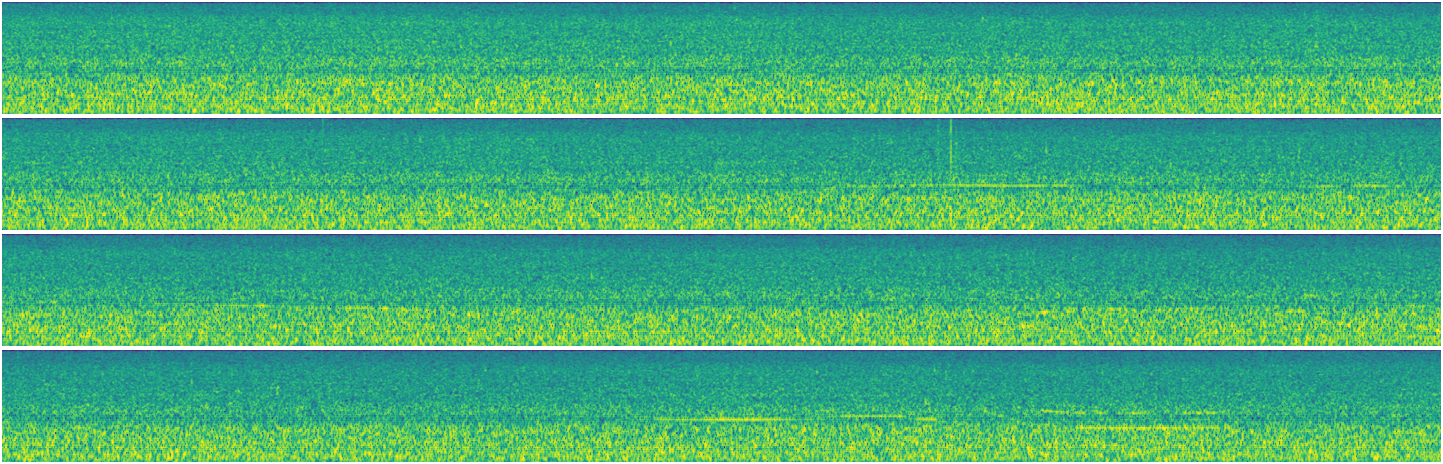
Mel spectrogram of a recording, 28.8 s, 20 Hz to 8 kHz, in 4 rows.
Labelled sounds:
11.9	12.2	humpback whale, 1.2 to 1.3 kHz
24.8	26.1	humpback whale, 1.1 to 1.3 kHz
26.8	27.2	humpback whale, 0.91 to 1.6 kHz

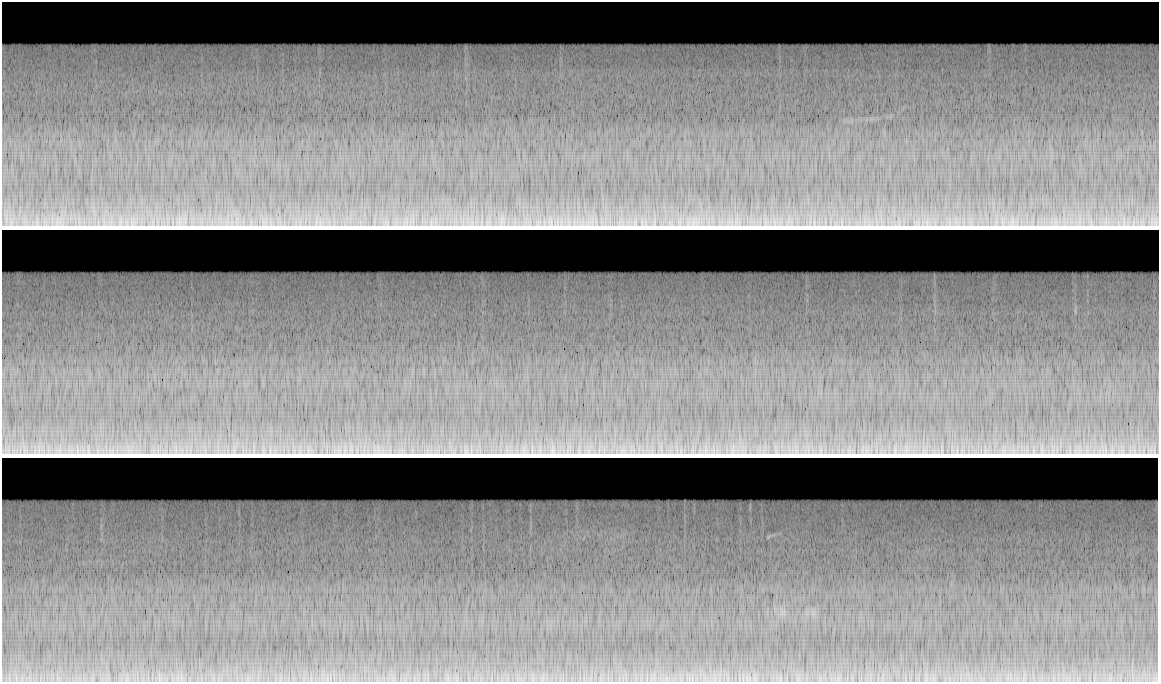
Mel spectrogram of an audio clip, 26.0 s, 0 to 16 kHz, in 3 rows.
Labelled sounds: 6.3	6.7	killer whale, southern resident, 2.1 to 2.3 kHz

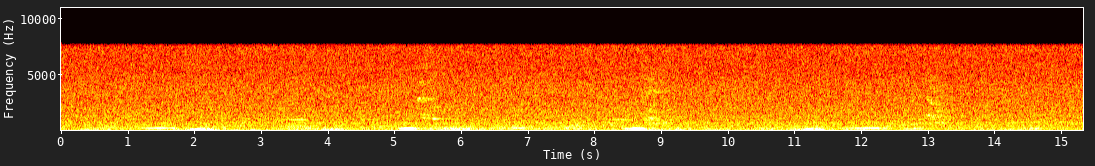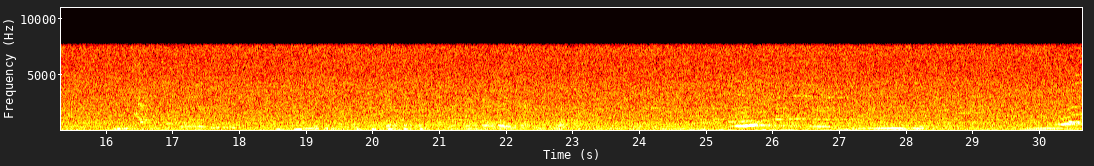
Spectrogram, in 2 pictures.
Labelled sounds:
3.3	3.7	humpback whale, 0.90 to 1.0 kHz
5.3	5.8	humpback whale, 0.99 to 3.1 kHz
8.2	9.0	humpback whale, 0.93 to 1.2 kHz
25.3	25.8	humpback whale, 0.80 to 0.93 kHz
26.2	26.5	humpback whale, 0.99 to 1.1 kHz

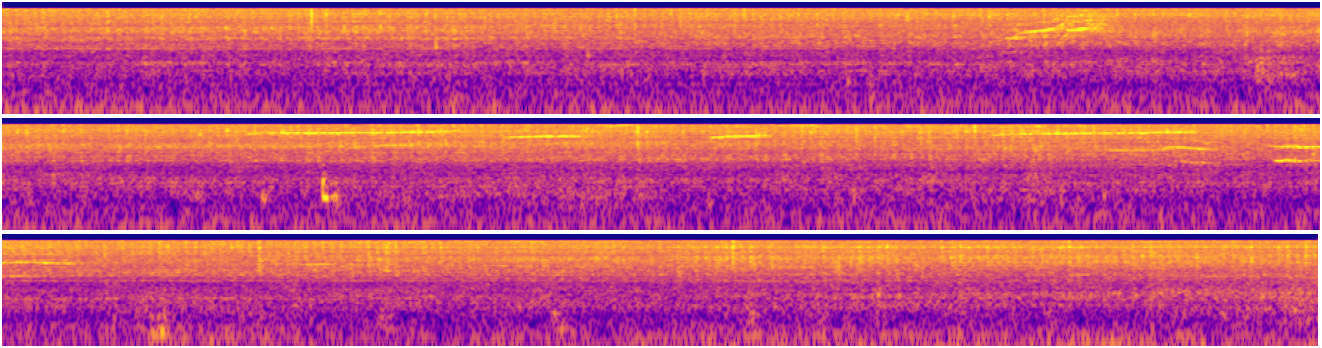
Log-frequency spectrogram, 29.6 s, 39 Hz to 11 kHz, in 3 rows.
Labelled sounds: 11.6	14.3	killer whale, 2.0 to 6.1 kHz
15.1	15.7	killer whale, 3.7 to 4.8 kHz

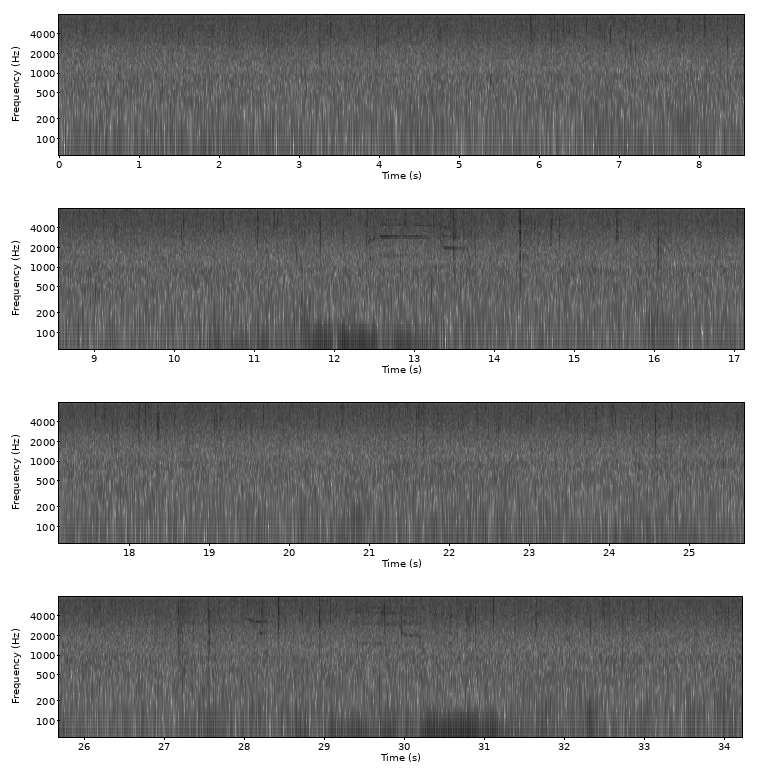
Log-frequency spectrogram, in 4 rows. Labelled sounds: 12.6	13.7	killer whale, northern resident, G clan, 1.4 to 4.5 kHz
28.0	28.3	killer whale, northern resident, G clan, 3.2 to 3.6 kHz
29.6	30.2	killer whale, northern resident, G clan, 1.8 to 4.6 kHz

